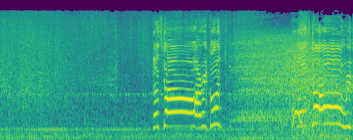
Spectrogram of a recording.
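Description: An explosion roars with a deep rumble.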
